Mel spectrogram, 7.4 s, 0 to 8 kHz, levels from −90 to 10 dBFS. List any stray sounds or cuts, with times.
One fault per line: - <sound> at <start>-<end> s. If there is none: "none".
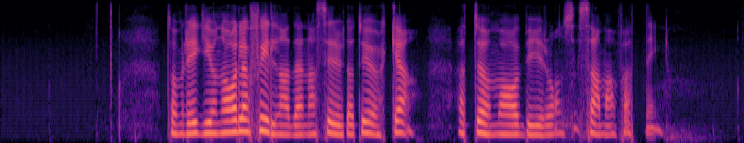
none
